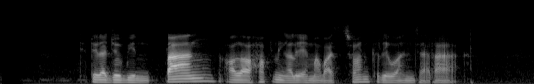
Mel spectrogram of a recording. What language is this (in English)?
Sundanese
